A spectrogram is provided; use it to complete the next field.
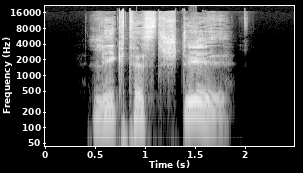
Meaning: inflection of stilllegen: 1. second-person singular preterite 2. second-person singular subjunctive II
- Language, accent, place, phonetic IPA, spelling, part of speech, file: German, Germany, Berlin, [ˌleːktəst ˈʃtɪl], legtest still, verb, De-legtest still.ogg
